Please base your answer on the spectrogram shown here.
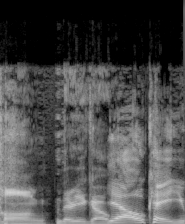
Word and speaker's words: Kong: Conk? It's a G. It's a G at the end. Kong.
